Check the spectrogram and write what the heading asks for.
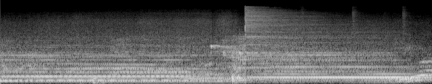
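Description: Live rock band playing sustained electric guitar and bass chords, with a crash cymbal hit just past halfway as the drums come in.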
